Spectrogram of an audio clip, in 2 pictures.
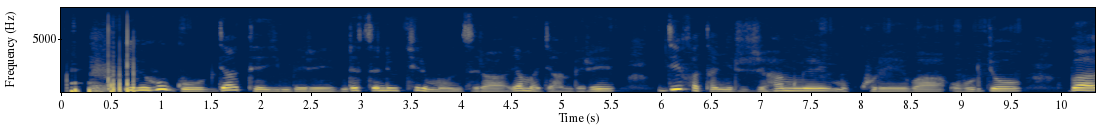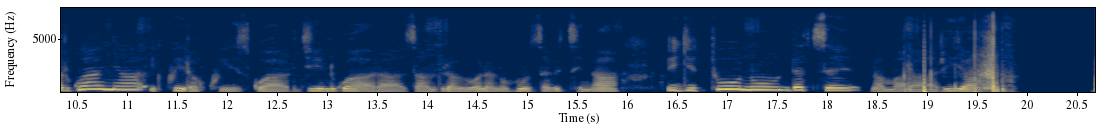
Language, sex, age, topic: Kinyarwanda, male, 25-35, health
